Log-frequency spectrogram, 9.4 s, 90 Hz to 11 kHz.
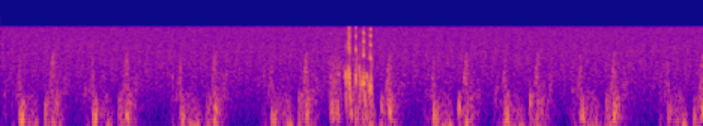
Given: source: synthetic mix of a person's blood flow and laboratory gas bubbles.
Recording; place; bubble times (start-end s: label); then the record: Doppler ultrasound of blood flow; precordium
4.36-4.98 s: bubbles
From the record:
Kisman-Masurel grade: 113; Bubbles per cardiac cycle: 1 to 2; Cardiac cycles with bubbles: 1 to 10%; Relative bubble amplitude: loud (0.450 to 0.775); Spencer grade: 1 (occasional bubble signal discernible with the cardiac motion signal, with majority of cardiac periods free of bubbles); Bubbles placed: only in the low amplitude regions of the cardiac cycle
